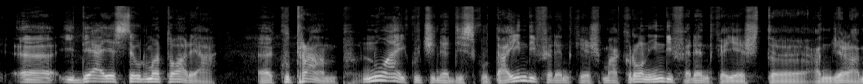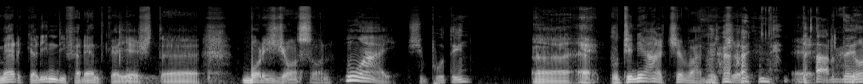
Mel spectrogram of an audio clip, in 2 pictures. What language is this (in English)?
Romanian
